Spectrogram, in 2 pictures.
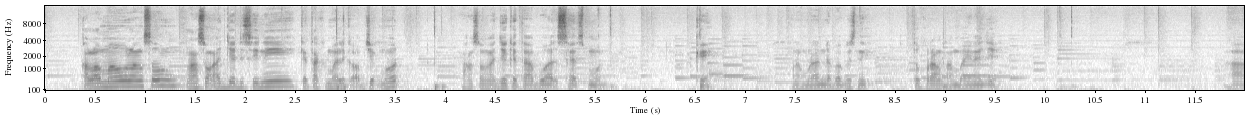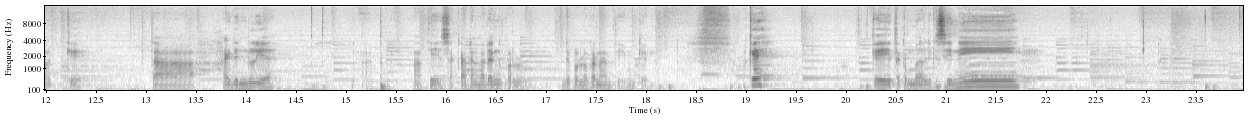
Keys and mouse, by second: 3.8 Tab, 4.7 w, 7.4 Tab, 11.0-14.0 drag, 15.5 click, 17.2 z, 19.0 z, 19.7 KP_1, 21.0 Tab, 21.5 Tab, 21.7 z.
